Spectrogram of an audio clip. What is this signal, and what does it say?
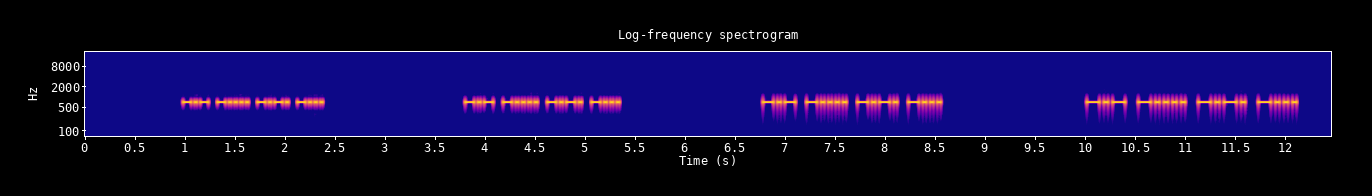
Morse code, heard as a keyed tone, about 36 wpm, 700 Hz. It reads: K6CB K6CB K6CB K6CB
